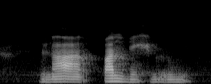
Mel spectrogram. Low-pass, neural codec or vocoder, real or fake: 9.9 kHz; autoencoder, 22.05 kHz, a latent of 192 numbers a frame, VITS, trained on one speaker; fake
